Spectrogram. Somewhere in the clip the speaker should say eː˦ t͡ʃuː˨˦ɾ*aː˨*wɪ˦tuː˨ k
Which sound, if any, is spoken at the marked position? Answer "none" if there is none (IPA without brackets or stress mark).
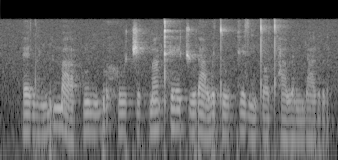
aː˨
